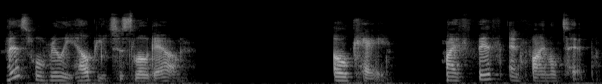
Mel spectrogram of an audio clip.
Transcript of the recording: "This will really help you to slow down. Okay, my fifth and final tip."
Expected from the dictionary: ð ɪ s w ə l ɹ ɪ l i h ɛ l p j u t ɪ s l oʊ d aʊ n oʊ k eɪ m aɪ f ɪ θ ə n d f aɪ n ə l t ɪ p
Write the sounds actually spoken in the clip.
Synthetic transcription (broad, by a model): ð ɪ s w ə l ɹ ɪ l i h ɛ l p j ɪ t ɪ s l oʊ d aʊ n oʊ k eɪ m aɪ f ɪ θ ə n f aɪ n l t ɪ p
